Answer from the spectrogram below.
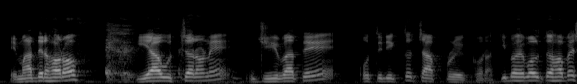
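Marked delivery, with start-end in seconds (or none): none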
